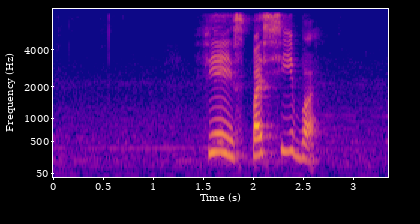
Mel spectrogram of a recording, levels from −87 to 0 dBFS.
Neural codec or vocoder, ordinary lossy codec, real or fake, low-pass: none; none; real; 7.2 kHz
